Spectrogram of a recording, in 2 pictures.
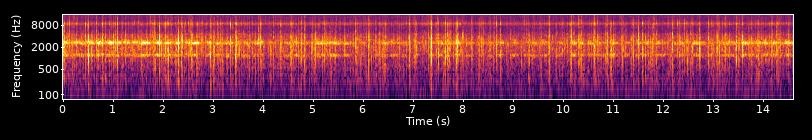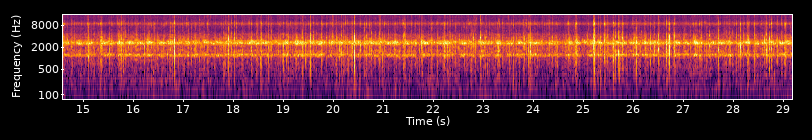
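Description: Rain falling steadily at night, a dense patter of drops, over a steady high-pitched drone.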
